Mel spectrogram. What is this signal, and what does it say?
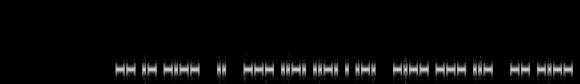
Morse code, heard as a keyed tone, about 46 wpm, 700 Hz. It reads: MAY I OFFER YOU MY
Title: Sentences from Top 1000 Words - Review Part 4 - 45wpm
